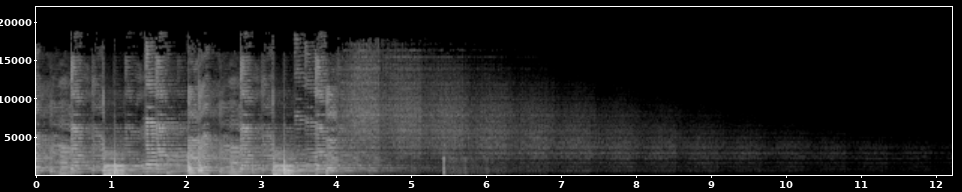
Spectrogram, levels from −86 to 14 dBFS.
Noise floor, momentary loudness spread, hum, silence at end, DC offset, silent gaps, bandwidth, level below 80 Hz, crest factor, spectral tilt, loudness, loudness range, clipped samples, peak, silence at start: -71 dBFS; 23 LU; none; 5.45 s; under 0.1%; none; 19 kHz; -60 dBFS; 24 dB; -1.5 dB/octave; -19 LUFS; 22 LU; under 0.1%; 0 dBFS; 0 s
